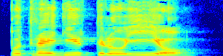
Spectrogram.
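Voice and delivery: high, drawn-out little call; tiny character shouting high. A narrator's reading. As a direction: pipe up from down on the ground. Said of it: "gridò subito Pollicino".

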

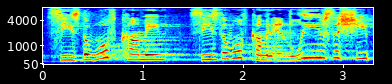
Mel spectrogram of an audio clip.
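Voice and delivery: ordinary talk, nothing marked

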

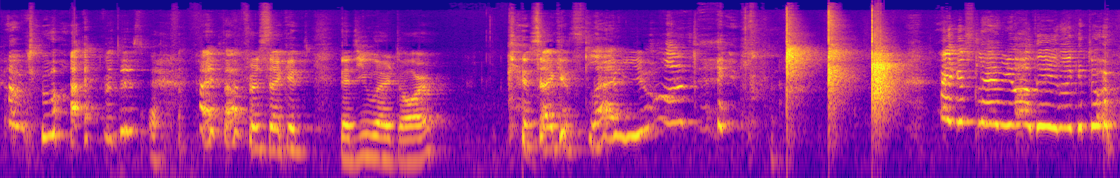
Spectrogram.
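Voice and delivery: laughing, giddy stoned voice; stoner. Real, not acted.

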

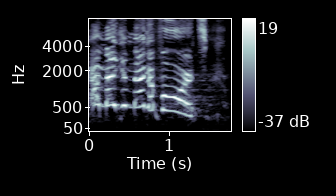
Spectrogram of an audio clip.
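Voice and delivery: high, loud, drawn-out squeak with a laugh; a freaked-out little boy squealing his excuse; child squeals back at mom, high and loud; scared kid. Retold or imitated. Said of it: "I was like".

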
